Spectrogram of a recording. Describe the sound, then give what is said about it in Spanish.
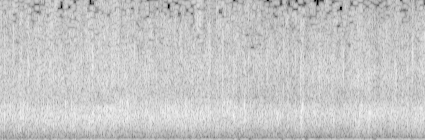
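An audience applauds during a Spanish-language church service. Many hands clap in a thick, steady roar that stays at full loudness throughout. “¿Cuántos vivos pueden darle un aplauso al Dios de la gloria?”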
